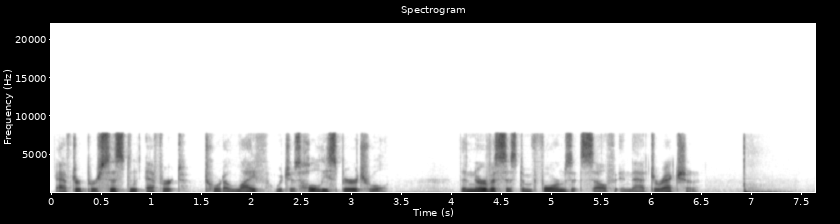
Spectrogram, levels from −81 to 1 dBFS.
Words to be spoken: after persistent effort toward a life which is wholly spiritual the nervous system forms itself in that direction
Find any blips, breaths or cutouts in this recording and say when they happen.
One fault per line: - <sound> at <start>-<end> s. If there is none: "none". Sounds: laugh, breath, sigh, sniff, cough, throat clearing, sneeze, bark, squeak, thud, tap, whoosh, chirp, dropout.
- thud at 6.9-7.4 s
